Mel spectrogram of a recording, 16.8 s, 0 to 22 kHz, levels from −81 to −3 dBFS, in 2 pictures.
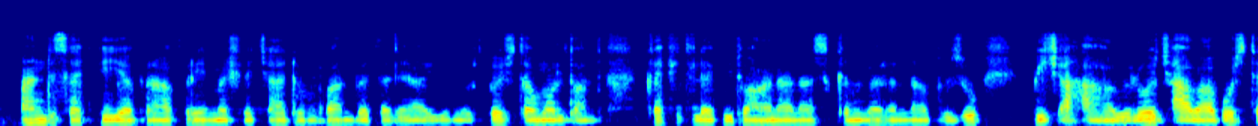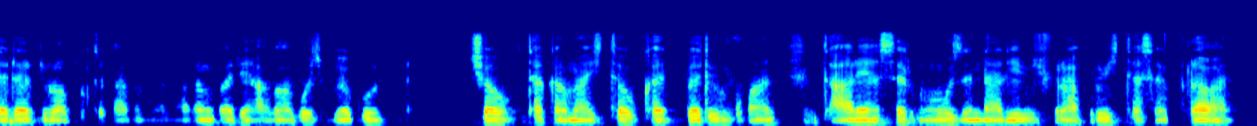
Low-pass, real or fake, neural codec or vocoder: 7.2 kHz; real; none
